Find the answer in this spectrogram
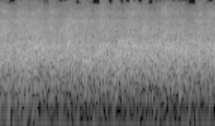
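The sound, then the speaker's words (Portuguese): An audience applauding to the Lord, a steady wash of many hands clapping together at a moderate, even level with no one speaking over it. “Em nome de Jesus, aplauda ao Senhor, glória a Deus.”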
